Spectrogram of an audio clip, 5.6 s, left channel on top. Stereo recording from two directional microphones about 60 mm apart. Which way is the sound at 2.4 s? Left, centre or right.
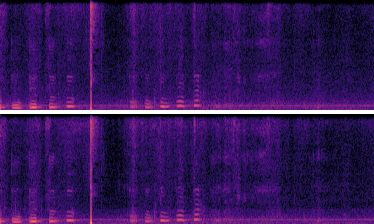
Right.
